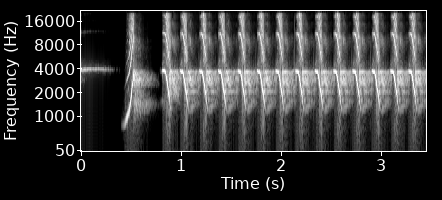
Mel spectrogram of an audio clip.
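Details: White-rumped shama phrase: a rising upslurred whistle, then a long, even series of sharp, identical chipping notes, about two and a half per second, steady to the end.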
